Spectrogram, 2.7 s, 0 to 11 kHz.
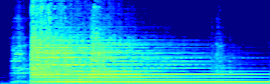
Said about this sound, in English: This bell sounded whenever a new ship of Chinese immigrants was approaching Angel Island in the early 1900s.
